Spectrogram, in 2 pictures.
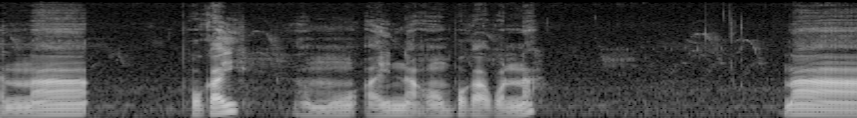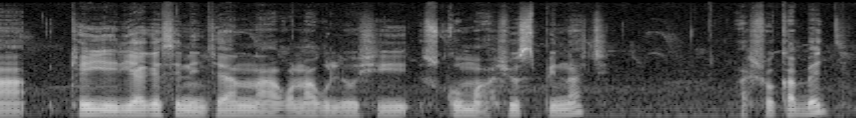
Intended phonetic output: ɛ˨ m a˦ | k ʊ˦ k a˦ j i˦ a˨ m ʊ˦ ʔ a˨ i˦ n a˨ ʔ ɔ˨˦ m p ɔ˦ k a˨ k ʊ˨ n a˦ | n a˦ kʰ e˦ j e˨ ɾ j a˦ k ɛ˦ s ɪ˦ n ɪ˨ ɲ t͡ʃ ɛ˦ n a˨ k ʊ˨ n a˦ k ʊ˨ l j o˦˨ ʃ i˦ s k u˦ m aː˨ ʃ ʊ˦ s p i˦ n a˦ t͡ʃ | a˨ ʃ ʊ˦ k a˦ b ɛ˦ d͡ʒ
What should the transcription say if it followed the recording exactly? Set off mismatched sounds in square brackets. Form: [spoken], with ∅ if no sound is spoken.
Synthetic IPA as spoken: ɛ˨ [n] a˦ | [p] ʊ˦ k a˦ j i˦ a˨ m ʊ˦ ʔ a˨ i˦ n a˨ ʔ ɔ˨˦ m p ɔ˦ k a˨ k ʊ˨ n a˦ | n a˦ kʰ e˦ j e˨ ɾ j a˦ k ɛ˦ s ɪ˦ n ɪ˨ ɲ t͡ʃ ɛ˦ n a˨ k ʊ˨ n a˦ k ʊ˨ l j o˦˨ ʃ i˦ s k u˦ m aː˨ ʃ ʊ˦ s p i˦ n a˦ t͡ʃ | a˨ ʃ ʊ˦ k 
